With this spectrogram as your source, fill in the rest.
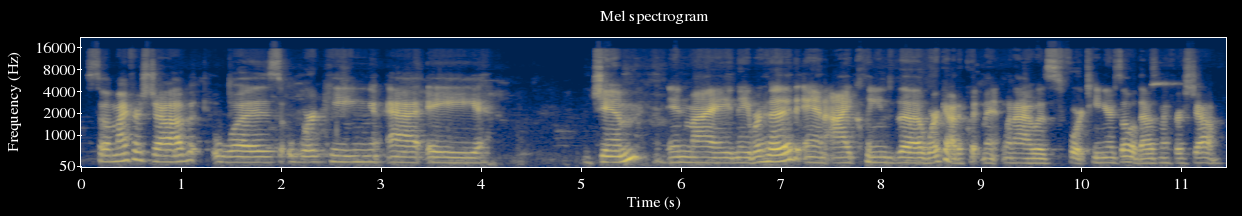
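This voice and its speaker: A woman's voice: low voice, fairly even intonation, takes it slowly, a bit bright. A woman from Missouri, a learning coach, answering school podcast questions in a plain, direct way. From Missouri, USA. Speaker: digital learning coach, guest. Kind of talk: casual interview answers.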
